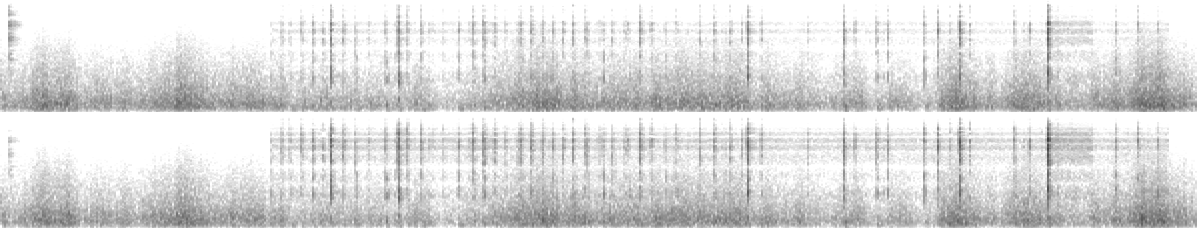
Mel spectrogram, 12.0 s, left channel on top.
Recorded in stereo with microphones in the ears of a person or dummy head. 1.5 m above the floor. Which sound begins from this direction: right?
Typing on a keyboard, at 2.7 s.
